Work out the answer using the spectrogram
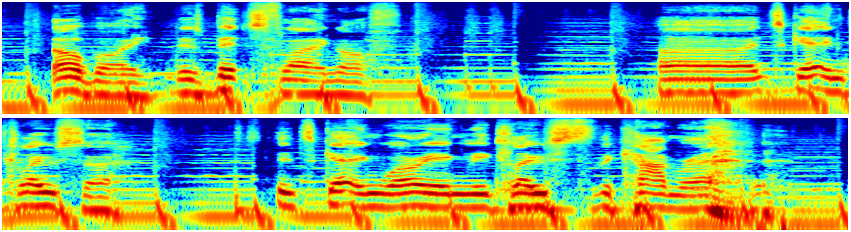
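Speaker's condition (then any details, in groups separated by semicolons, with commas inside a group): No condition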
